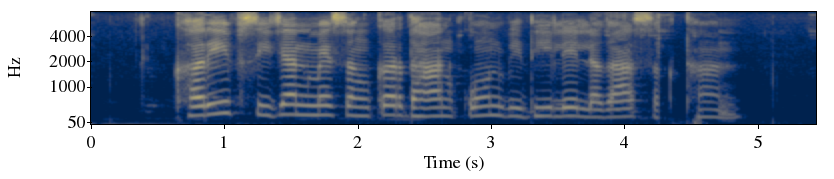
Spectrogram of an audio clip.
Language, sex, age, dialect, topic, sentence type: Chhattisgarhi, female, 31-35, Northern/Bhandar, agriculture, question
